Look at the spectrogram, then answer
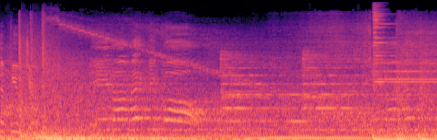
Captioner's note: bell ringing; ring bell dings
